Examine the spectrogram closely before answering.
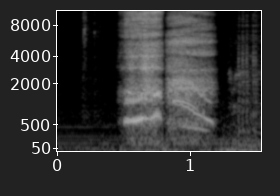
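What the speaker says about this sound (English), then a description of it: "with a sharp gasp, my darling grasps the knob close" A sharp, breathy gasp from a woman in the It Paints Me horror game, a single sudden intake that rises and then trails off, close and alone with no talk.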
